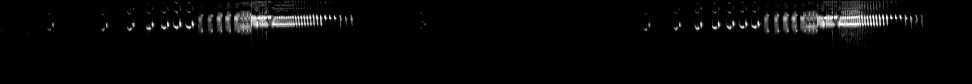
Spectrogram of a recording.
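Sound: corn bunting song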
